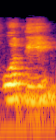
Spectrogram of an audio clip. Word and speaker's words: অতি: তো দেখো অতি এখানে অ এর উচ্চারণ ও এর মত। এখানে ও এর উচ্চারণ কিসের মত? ও এর মত। অতি।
